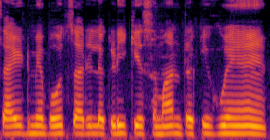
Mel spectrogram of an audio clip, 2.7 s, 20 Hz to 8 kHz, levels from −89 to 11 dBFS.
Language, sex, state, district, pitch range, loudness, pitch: Hindi, male, Jharkhand, Deoghar, 160-170 Hz, -13 LUFS, 165 Hz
